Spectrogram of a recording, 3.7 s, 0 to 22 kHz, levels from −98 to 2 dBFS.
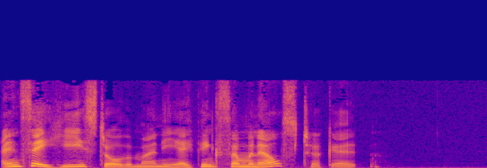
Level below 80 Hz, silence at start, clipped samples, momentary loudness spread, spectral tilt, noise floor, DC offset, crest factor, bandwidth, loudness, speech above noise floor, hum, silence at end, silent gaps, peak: -62 dBFS; 0 s; under 0.1%; 13 LU; -4 dB/octave; -61 dBFS; under 0.1%; 20 dB; 11.5 kHz; -23 LUFS; 39 dB; none; 1 s; none; -4 dBFS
